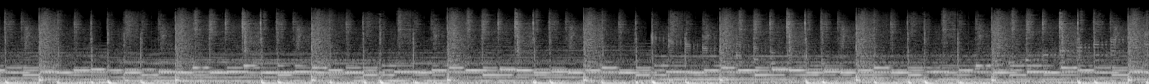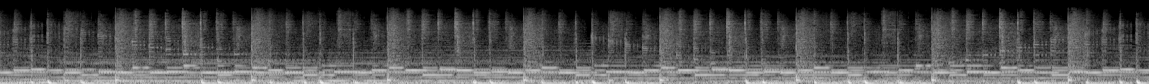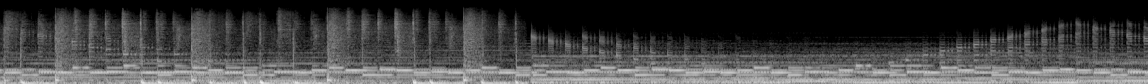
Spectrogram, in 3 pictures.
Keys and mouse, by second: 2.0 click, 2.0-3.0 typing, 2.7 click, 3.7 click, 5.4 click, 5.4 typing, 6.9 click, 6.9 typing, 8.1 space, 8.2 click, 8.6 space, 10.5 click, 11.2 space, 12.7 click, 14.2 typing, 15.4 click, 16.2 space, 16.3 click, 16.7 space, 17.5 click, 18.2-20.9 shift+drag, 20.9 typing, 23.0 click, 23.0 typing, 24.2 click, 24.2 typing, 25.6 click, 25.6 typing, 26.9-29.3 drag, 27.0 typing, 32.6-34.1 drag, 32.6 typing.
